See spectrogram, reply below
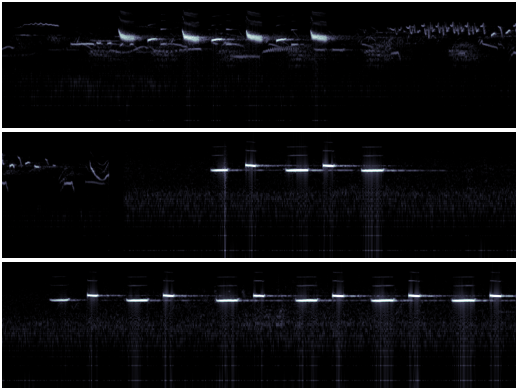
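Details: Tit with loud, bright repeated phrases, a brief buzzy trill, silence, then clear two-note whistles repeated evenly about twice a second.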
